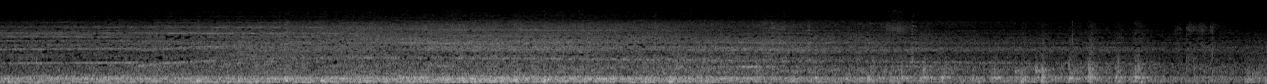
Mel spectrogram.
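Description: Northern multiple-unit passenger train passing along the platform: a steady rumble of wheels on rail that builds to its loudest about five seconds in, then fades as the train moves away. A faint whine slides slightly down in pitch over the first two seconds, and a few rail clicks come near the end.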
